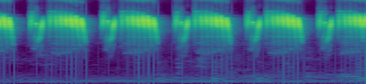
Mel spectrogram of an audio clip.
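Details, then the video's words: Crescent-chested babbler (ciblek gunung), natural song meant to prompt other birds to sing: high buzzy trilled phrases, each opening with a rising upslurred note then a fast rattling chatter, repeated roughly every second with short gaps. "BUNYI FARIASI CIBLEK GUNUNG SUARA ASLI ALAM..!! cocok untuk memancing bunyi ciblek gunung bahan"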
